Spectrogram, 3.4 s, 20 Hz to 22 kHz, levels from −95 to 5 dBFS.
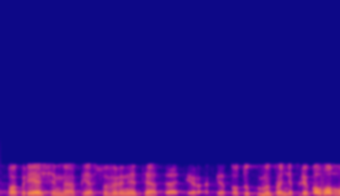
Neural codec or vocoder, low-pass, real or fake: none; 3.6 kHz; real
